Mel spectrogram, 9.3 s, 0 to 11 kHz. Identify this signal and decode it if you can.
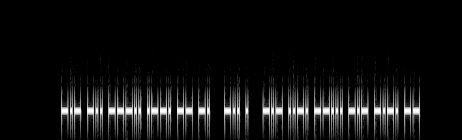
Morse code, heard as a keyed tone, about 27 wpm, 700 Hz. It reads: KD8PMN DE KF7KCM
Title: USA Callsign DE Callsign - 6 Characters - 28wpm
